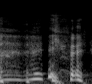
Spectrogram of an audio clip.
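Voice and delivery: high laugh trailing down. Real, not acted. Host laughs at the new meaning of fresh in India, high fading laugh. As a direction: let the laugh spill out and fade.

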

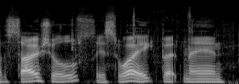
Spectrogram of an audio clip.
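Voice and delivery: normal talking voice

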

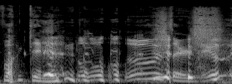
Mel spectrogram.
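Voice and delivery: high cracking laugh through the words; laughing insult. Real, not acted. Friend laughing while insulting the victim, high laughing jeer. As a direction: giggle out the insult.

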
